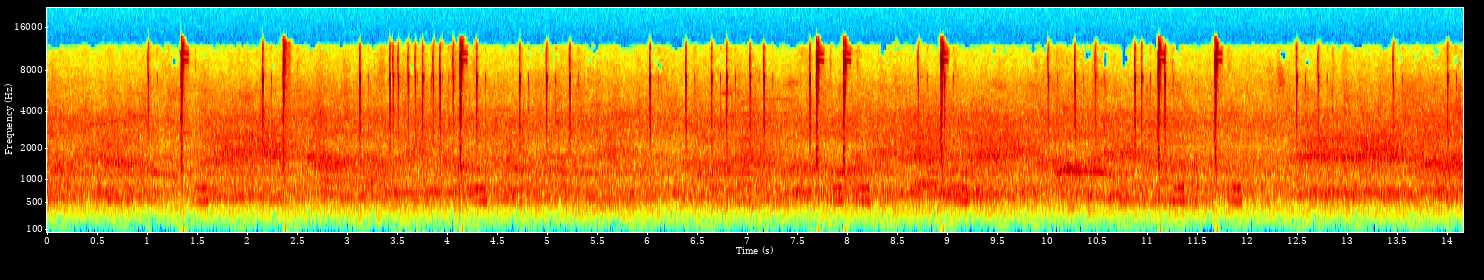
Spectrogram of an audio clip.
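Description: Short electronic menu clicks sound in quick bursts.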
